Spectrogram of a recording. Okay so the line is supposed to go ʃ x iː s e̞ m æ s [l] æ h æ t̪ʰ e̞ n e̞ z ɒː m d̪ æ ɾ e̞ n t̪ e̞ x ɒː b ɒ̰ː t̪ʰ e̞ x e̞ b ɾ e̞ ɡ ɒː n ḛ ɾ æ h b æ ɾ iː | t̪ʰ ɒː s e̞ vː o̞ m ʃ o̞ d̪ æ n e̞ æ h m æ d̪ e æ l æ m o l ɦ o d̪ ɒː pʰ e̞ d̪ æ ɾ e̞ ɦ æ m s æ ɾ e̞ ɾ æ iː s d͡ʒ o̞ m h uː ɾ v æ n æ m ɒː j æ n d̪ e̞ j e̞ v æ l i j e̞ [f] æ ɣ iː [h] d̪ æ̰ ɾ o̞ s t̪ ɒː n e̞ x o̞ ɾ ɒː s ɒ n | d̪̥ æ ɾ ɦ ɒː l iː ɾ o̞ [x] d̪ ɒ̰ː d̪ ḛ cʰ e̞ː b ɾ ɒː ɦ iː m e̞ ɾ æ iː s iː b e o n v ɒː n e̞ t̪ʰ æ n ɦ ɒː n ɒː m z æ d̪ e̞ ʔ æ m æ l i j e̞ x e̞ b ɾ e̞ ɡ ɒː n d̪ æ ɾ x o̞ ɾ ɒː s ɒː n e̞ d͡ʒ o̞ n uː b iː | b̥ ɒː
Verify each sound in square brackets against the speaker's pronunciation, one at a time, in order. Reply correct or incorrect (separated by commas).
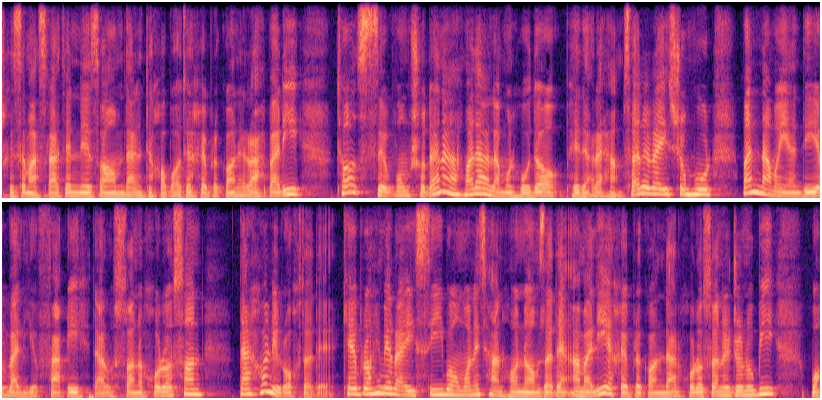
correct, correct, correct, correct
